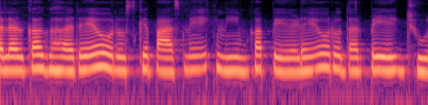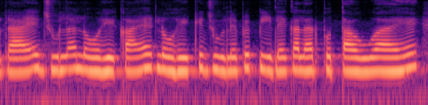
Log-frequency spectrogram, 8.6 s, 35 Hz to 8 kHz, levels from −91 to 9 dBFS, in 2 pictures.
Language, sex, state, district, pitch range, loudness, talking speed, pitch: Hindi, female, Maharashtra, Dhule, 205-225 Hz, -14 LUFS, 225 wpm, 210 Hz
